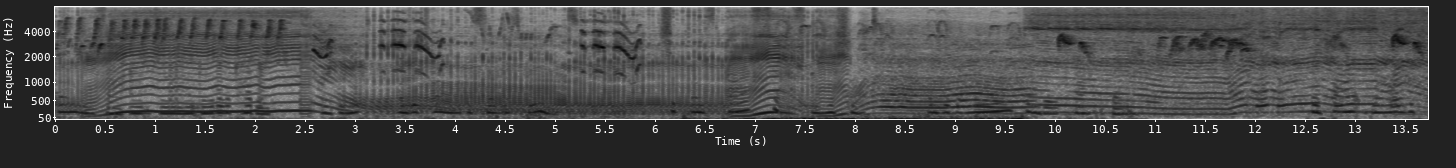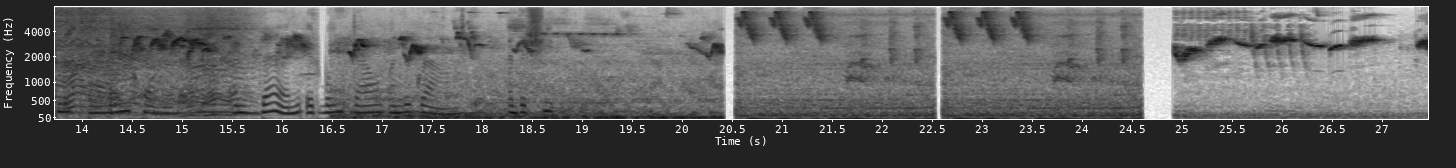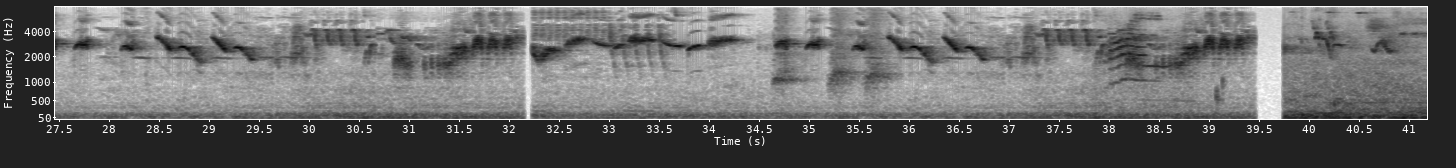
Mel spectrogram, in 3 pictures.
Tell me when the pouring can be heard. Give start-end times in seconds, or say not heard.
not heard.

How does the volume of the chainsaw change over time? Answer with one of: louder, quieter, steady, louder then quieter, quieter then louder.
steady.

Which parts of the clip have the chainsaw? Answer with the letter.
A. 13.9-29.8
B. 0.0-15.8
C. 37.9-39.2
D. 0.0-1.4
B.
